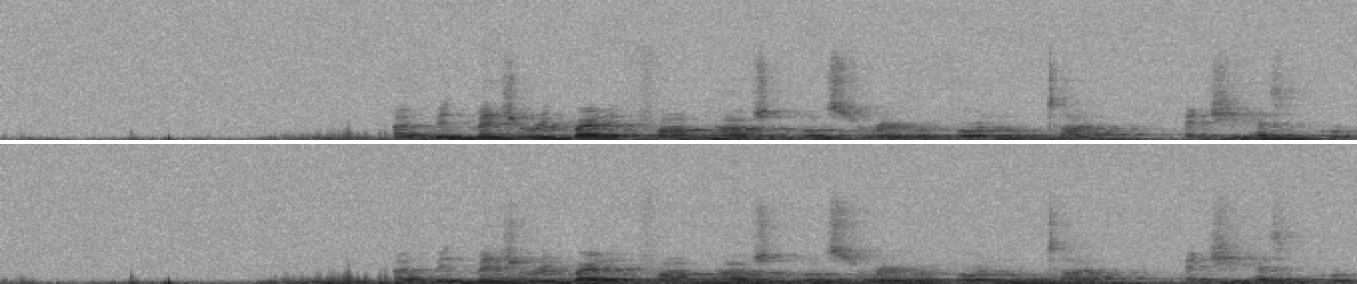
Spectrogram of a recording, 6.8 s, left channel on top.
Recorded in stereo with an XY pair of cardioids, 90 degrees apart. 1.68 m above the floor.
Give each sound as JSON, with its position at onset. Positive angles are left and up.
{"t": 2.0, "sound": "a woman speaking", "azimuth_deg": 40, "distance_m": 1.9}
